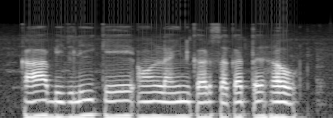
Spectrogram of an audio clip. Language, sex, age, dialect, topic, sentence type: Chhattisgarhi, male, 41-45, Western/Budati/Khatahi, banking, question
